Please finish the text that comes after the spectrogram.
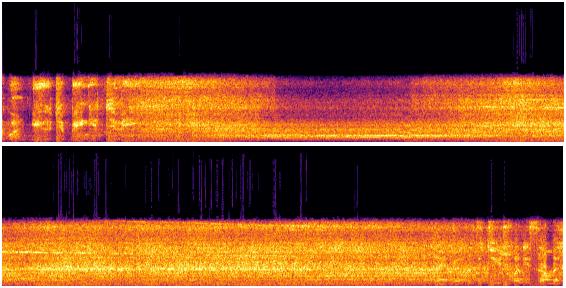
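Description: A jet airliner carrying cargo from Bangkok to Berlin roars with a steady, loud broadband engine rush that swells slightly and holds for about eleven seconds, with a brief quieter dip near the start.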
